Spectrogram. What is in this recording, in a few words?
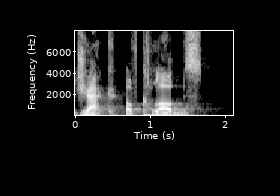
Voiceover; Jack Of Clubs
